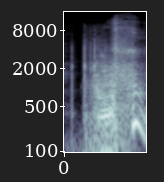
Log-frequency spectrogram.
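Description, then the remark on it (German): A single sneeze, a short breathy intake rising into a sharp, noisy burst with a voiced, moaning edge, lasting under a second with no talking. “Gesundheit.”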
